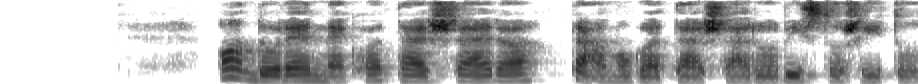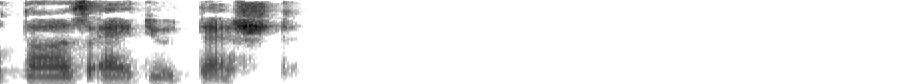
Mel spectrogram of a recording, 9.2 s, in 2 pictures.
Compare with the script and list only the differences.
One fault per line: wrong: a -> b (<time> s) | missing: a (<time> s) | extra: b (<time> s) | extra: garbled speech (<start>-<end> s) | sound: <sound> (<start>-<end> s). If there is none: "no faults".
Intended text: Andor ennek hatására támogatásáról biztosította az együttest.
no faults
